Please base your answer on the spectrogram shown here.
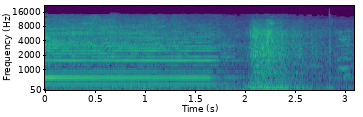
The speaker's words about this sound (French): Le train va vraiment partir là. Ça cavale sur le quai. Ah, il semblerait qu'il soit vraiment prêt à partir.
